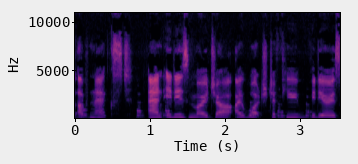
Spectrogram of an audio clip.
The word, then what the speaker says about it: Moja: Spanish J sound like moha and it really threw me off I thought I was saying it wrong but it's moja as it's spelled Mo moja but it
